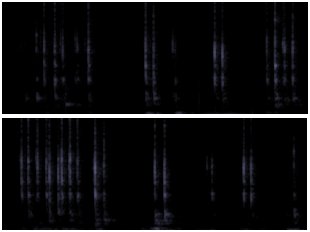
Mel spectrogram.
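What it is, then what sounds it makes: Mechanical keyboard with plastic keycaps. Both hands type with fingertips on a compact mechanical keyboard with plastic keycaps, while the mouse stays untouched. Bright, dry clacks come in quick bursts separated by short pauses, with a brief low thump under the typing around the two-second mark.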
